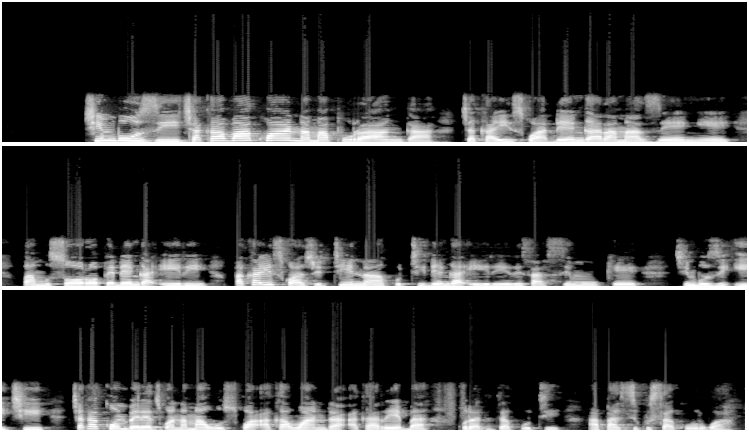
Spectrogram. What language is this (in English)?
Shona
